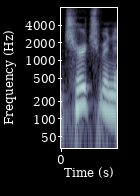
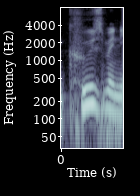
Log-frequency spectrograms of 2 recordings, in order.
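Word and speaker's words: Czuczman: And Churchman is spelled C-Z-U-C-Z-M-A-N. I was calling him Kuzman yesterday, and I'm like, I don't remember a Kuzman on the Bridgeport last year, but I remember this guy.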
